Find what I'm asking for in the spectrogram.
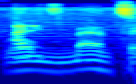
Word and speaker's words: Romanthony: And it's sung by this guy called Romanthony. Hilarious name. – Romanthony. – Yeah, because it's so odd. – It's but like Romance and Anthony put together. Romanthony.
